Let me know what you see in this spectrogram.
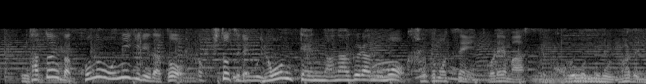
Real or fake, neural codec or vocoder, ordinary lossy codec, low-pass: real; none; AAC, 48 kbps; 5.4 kHz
